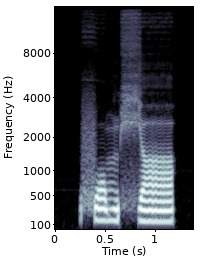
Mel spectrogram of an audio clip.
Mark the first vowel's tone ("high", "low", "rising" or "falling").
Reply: high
